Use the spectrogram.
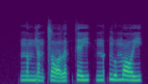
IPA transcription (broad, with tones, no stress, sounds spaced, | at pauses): n̪ ɐ˧ m j ɐ˨˩ n t͡s ɔː˨˩ l ɐ˨˥ k̚ s e˧ j | n̪ ɐ˨˥ k̚ m uː˨˧ m ɔː˨ j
